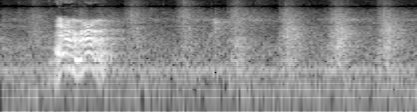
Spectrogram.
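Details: Great Dane puppy, a young female living with a family of papillons, gives one loud harmonic yelping bark lasting half a second, followed by a few fainter short sounds spaced about half a second apart and people speaking.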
